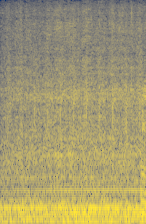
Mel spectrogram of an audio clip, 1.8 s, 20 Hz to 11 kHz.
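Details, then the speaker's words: 2005 Ford Escape 3.0 V6 running very rough with no misfire codes stored; lumpy shaking idle with irregular low thuds, misfire traced to the rear bank under the intake manifold, cylinder 3 coil unplugging made no difference. "it's a 3.0 v6 and has a misfire issue so this misfire is in the back by the firewall underneath the intake manifold"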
